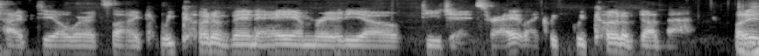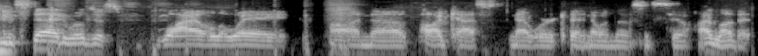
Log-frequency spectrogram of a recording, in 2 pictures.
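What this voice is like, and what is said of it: Wacky radio DJ voice. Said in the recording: “that wacky voice ... the DJ voice ... DJ voice”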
